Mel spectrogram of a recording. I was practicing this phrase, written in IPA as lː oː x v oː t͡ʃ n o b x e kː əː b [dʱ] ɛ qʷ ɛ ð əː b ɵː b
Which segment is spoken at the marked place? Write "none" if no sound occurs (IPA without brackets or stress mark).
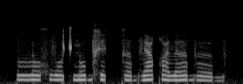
ð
